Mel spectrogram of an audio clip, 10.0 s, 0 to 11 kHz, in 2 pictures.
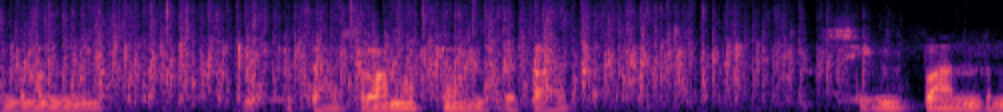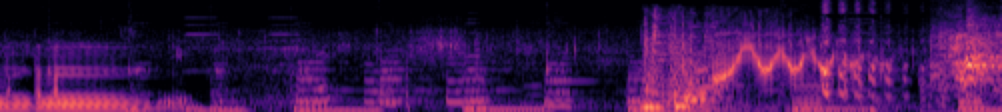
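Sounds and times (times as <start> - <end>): background music with bass notes: 5.3 - 10.0
cartoon boing sound effect: 8.2 - 9.6.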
